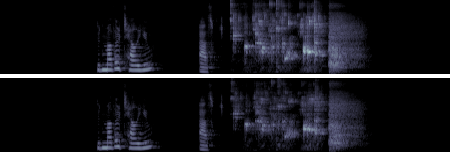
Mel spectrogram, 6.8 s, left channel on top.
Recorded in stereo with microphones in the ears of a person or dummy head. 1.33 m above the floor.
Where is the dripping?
85° left, 7.5 m.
